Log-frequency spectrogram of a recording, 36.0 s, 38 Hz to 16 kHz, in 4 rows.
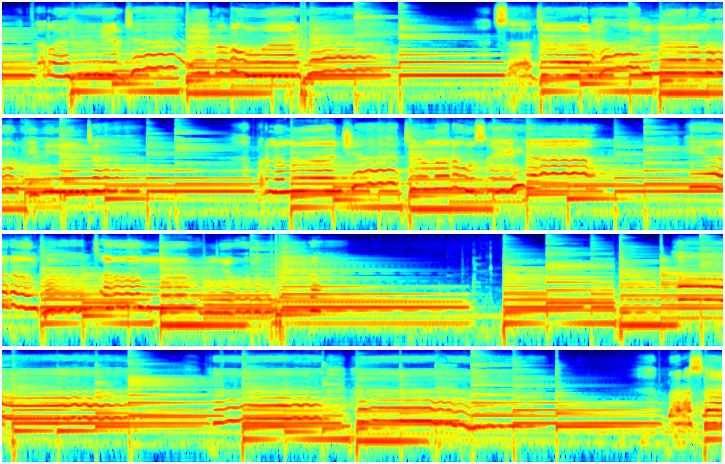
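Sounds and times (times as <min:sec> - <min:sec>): woman singing a slow ballad: 0:00.0 - 0:23.0, 0:26.3 - 0:36.0
acoustic guitar chord ringing: 0:00.0 - 0:36.0.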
